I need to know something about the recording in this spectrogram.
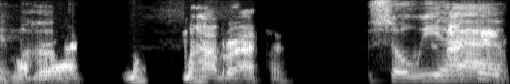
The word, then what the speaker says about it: Mahabharata: Mahabharata. Mahabharata. So we I can't have pronounce it like they pronounce it because I don't talk with the Indian.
